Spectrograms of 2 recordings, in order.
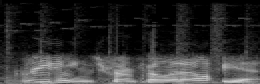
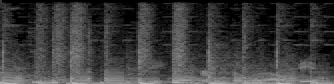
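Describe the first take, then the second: First: It is said loudly. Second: It is said quietly.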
